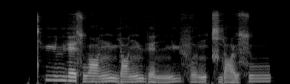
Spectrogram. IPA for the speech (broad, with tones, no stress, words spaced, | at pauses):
t̪ʰy˥lɥɛ˥˩swɑ˧˥ŋ n̪jɑ˧˥ŋmɥɛ˨˩nn̪y˥˩fɤ˧˥ŋ t͡ɕjɑ˨˩ʊ̯su˥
